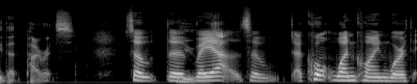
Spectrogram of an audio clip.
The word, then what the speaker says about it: real: Well, they refer to an actual Spanish coin that was commonly used at the time that was worth eight, I guess it's pronounced reals, which is royals, mm-hmm.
